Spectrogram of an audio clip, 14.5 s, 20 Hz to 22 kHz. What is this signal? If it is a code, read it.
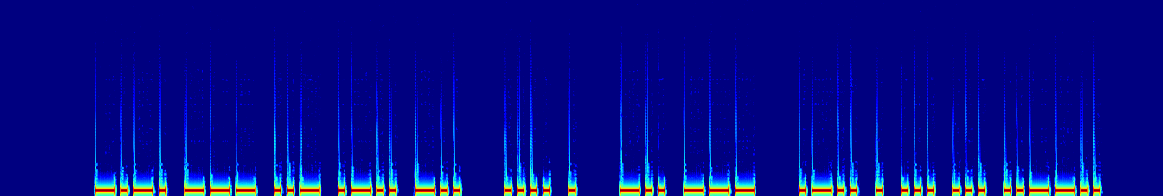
Morse code, heard as a keyed tone, about 16 wpm, 700 Hz. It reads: COULD HE DO LESS?
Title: Sentences from Top 1000 Words - Review Part 2 - 15wpm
